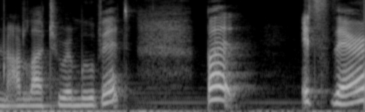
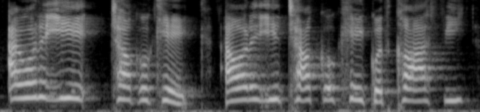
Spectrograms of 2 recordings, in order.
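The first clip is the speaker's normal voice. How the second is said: put-on high, pleading little-kid voice; childish whine; 6 semitones higher than usual. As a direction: beg for cake like a kid. Childlike craving voice.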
